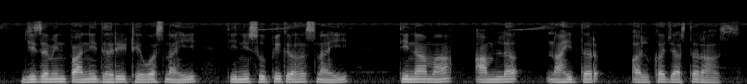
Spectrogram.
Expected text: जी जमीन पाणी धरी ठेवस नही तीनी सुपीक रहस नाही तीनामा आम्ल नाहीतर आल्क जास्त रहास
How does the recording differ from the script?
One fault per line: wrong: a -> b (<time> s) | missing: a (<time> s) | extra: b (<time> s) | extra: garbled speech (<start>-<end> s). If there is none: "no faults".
no faults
